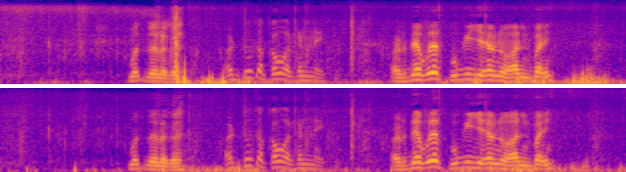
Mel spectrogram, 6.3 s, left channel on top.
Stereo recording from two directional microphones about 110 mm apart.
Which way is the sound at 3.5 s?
5° right (ahead or behind).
